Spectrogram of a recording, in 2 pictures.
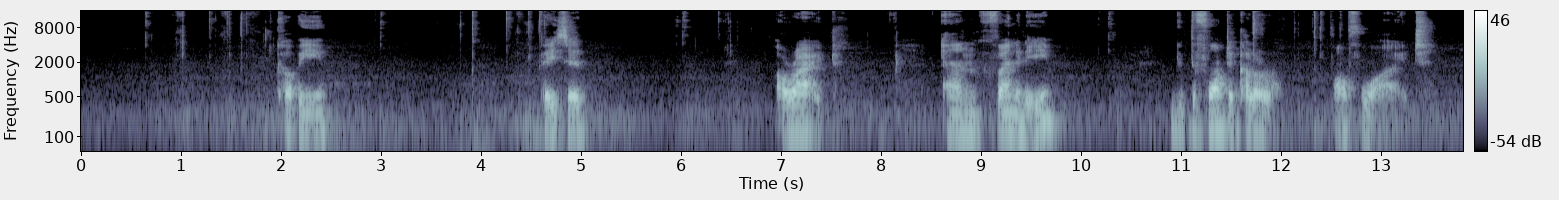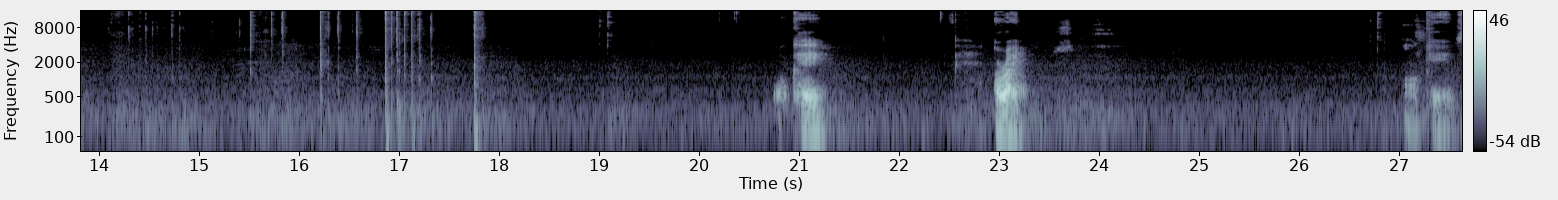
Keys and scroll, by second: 1.4 super+c, 3.8 space, 4.3 super+space, 4.5 super+v, 11.7 Return, 11.9-13.1 typing, 14.3-17.7 typing.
